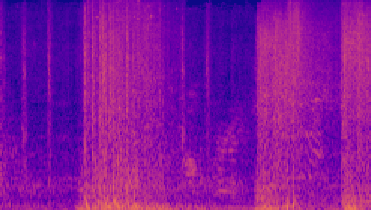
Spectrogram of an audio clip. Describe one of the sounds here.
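Energy blasts whoosh and boom.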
